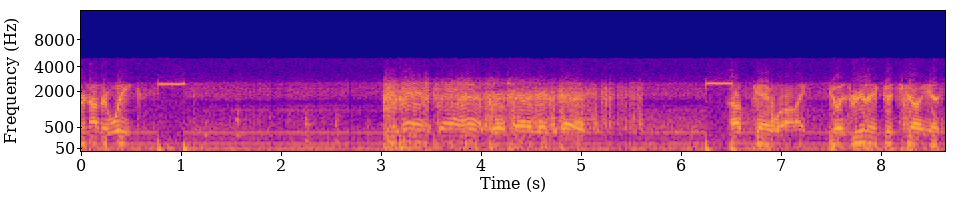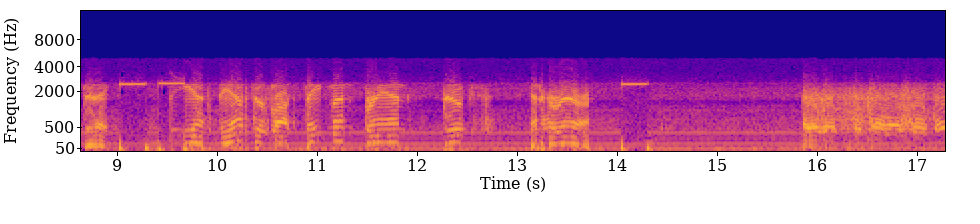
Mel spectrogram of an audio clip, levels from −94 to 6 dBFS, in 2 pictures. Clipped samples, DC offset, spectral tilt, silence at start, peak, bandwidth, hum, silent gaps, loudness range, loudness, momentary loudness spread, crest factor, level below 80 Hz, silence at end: under 0.1%; under 0.1%; -11.5 dB/octave; 0 s; -2 dBFS; 5.2 kHz; none; none; 4 LU; -17 LUFS; 21 LU; 16 dB; -32 dBFS; 0 s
